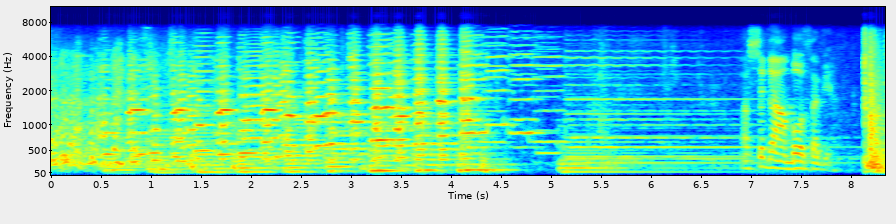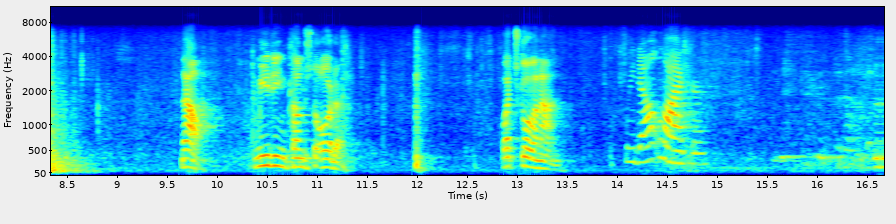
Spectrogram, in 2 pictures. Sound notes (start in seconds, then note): 0.3 playful music; 8.2 door closes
